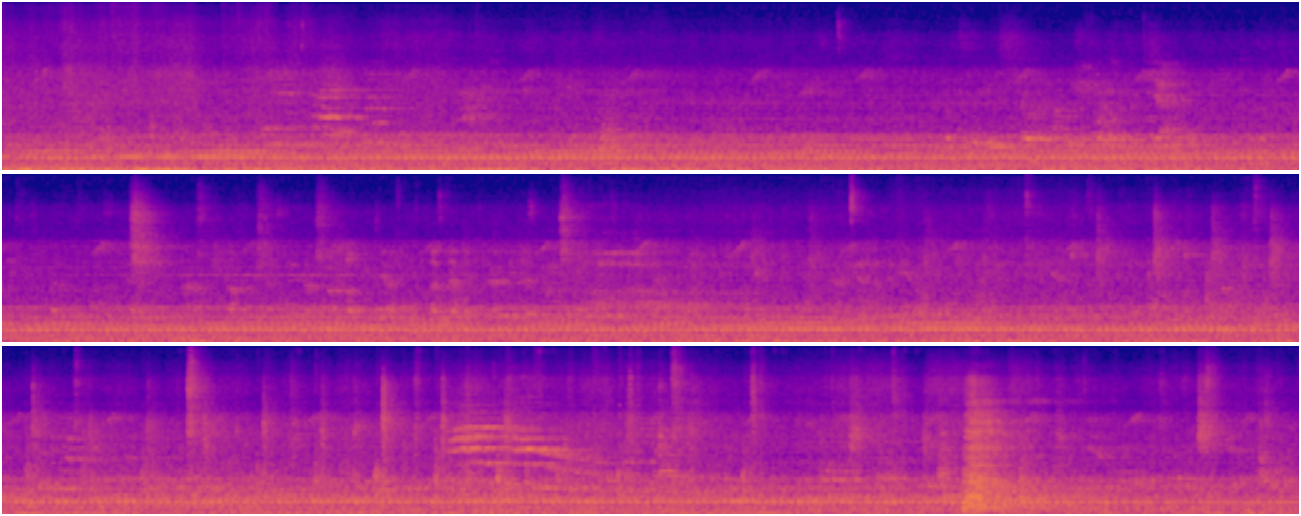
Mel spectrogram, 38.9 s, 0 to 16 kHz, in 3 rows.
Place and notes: Funkhau Nalepastr., sound of a fridge, room ambience.
(SD702, Audio Technica BP4025)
